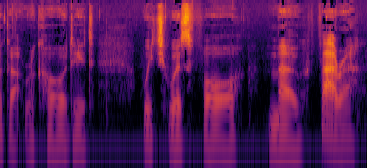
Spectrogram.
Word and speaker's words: Mo Farah: But it's only right to say his name correctly, so it's Mo Farah.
